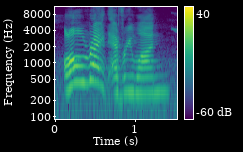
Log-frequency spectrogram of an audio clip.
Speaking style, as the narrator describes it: I said loudly

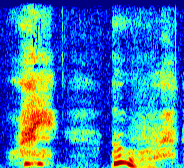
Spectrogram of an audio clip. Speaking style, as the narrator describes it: murmured Miss Philura with dazzled eyes

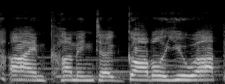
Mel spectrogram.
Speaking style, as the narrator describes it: roared the troll

